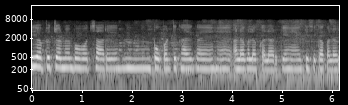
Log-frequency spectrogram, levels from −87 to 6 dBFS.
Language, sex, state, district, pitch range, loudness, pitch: Hindi, female, Maharashtra, Mumbai Suburban, 215-225 Hz, -17 LUFS, 220 Hz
